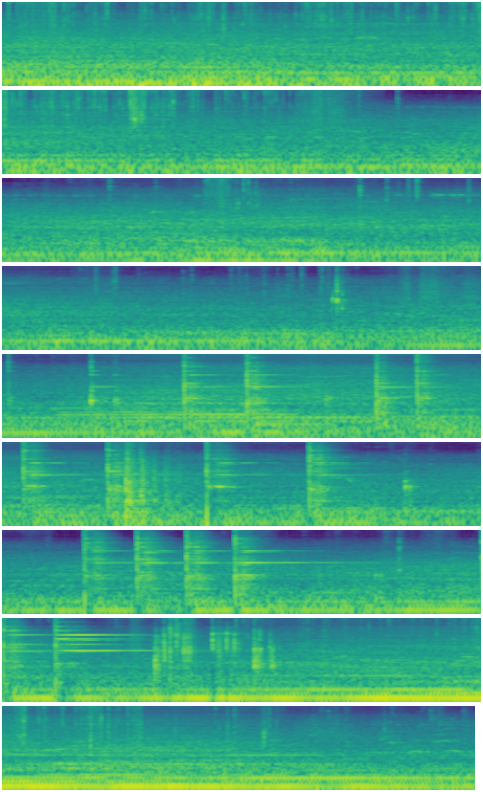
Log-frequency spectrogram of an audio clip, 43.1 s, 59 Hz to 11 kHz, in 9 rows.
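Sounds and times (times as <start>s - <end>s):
hammer striking metal: 20.0s - 28.2s, 29.6s - 32.5s, 33.5s - 36.3s.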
